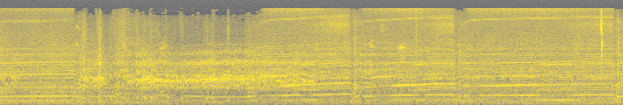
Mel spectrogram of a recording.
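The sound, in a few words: race cars driving in video game Gran Turismo Sport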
